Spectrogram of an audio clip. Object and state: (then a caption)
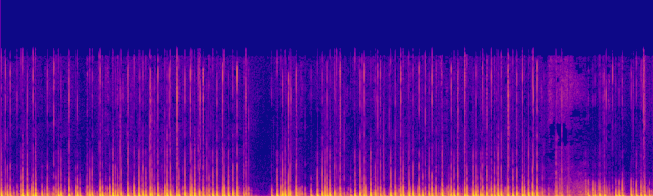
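Leather handbag tapped with long nails. Long acrylic nails and fingertips rapidly tap and press on the front of a medium, hollow, black glossy leather handbag with handles. The result is a fast, dense stream of soft, low, muffled thuds with almost no ring, pausing briefly just past three seconds before continuing.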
